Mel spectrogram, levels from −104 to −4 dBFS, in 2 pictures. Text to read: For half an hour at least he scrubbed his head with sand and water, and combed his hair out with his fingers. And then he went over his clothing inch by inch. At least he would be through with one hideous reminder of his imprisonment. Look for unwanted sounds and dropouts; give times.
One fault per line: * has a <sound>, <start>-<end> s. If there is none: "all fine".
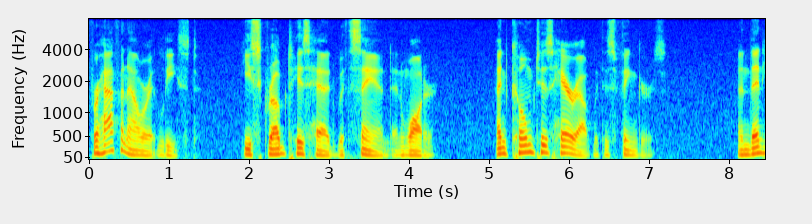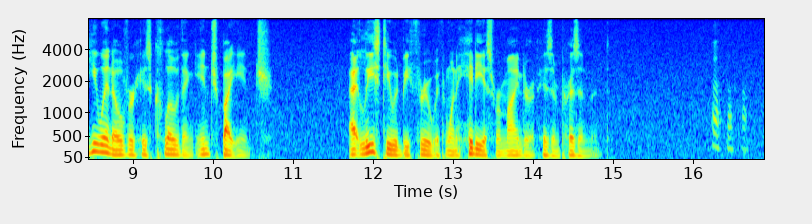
* has a laugh, 16.2-16.7 s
